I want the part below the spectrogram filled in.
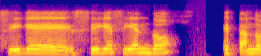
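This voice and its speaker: A woman speaks at a very slow pace. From Puerto Rico (San Lorenzo). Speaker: homemaker. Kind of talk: interview testimony.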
